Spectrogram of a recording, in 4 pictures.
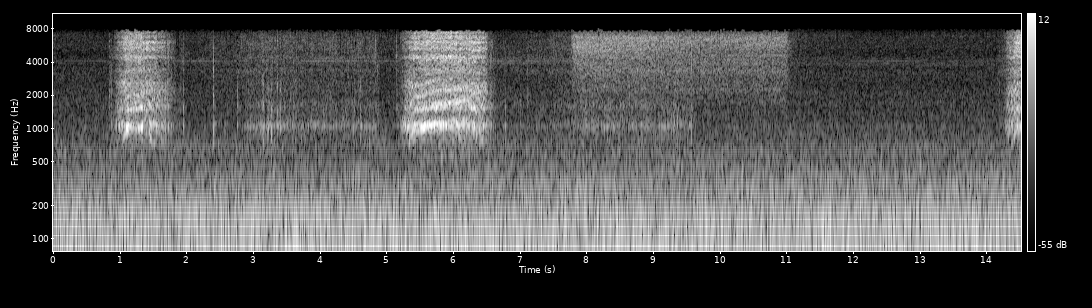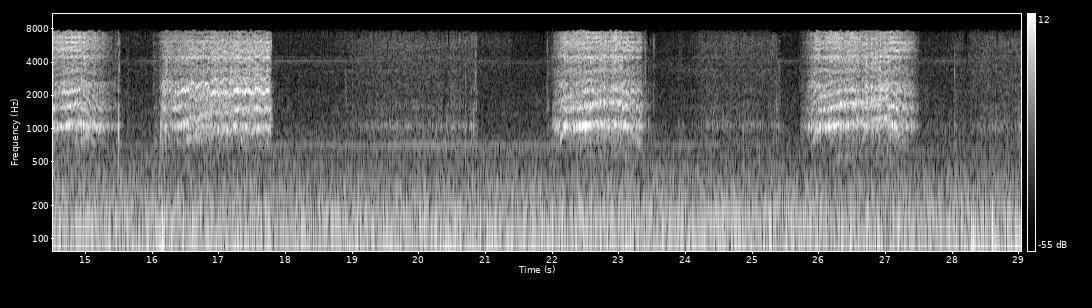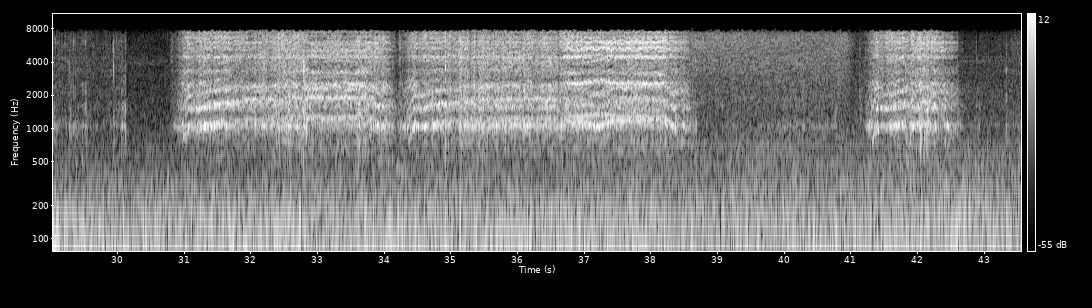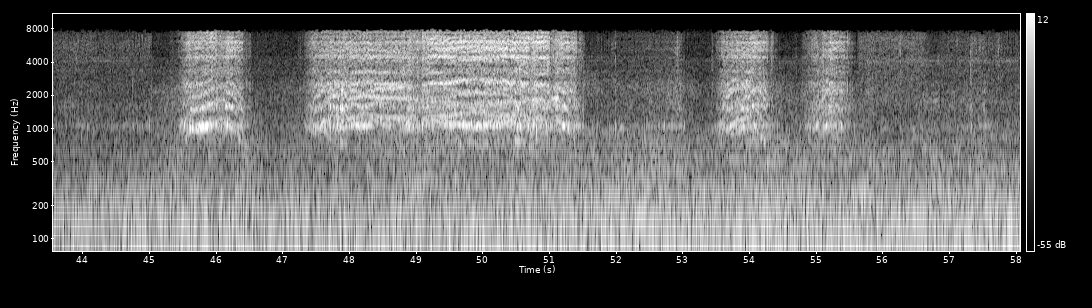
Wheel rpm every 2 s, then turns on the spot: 20, 10, 50, 40, 20, 0, 0, 50, 100, 20, 10, 70, 20, 80, 10, 70, 150, 130, 160, 40, 50, 30, 50, 60, 160, 110, 30, 40, 10.
2-4 6-10 18-20 26-30 38-40 42-44 52-54 56-58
